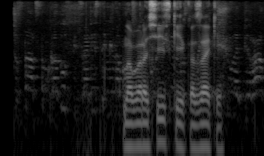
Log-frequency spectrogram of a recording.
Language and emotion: Russian, neutral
